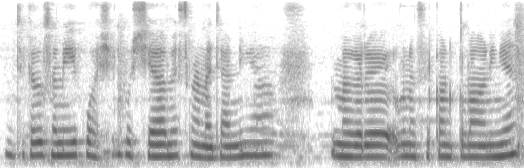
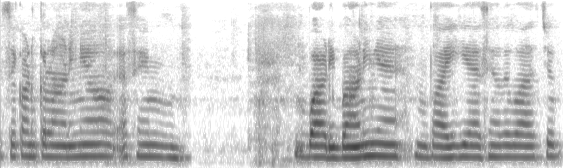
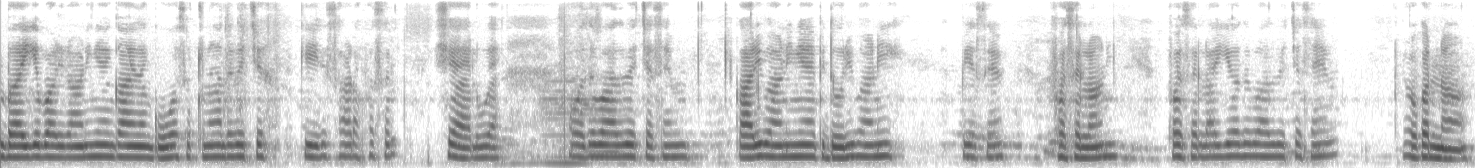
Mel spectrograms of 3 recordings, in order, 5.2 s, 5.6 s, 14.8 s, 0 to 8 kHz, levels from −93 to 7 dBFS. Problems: background sounds at intervals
